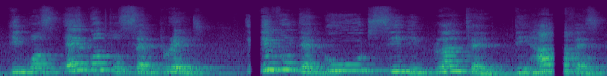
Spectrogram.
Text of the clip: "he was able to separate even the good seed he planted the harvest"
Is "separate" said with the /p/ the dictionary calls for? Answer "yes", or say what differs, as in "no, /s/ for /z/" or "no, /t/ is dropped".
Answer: yes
